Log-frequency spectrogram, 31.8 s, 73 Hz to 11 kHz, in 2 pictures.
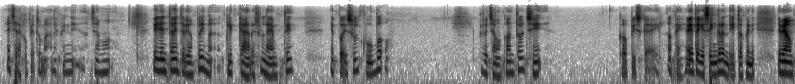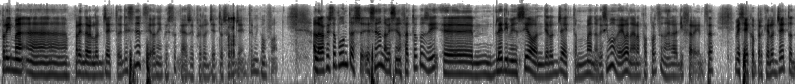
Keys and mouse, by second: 1.0 ctrl+z, 9.7 ctrl+c.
